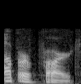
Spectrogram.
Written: upperpart

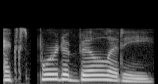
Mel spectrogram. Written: exportability

